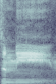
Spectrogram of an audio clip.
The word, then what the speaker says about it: Samhain: Next, we have Milesius of Iberia merging into Queen Samine, spelled Samhain, but pronounced Samine, a female warrior.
